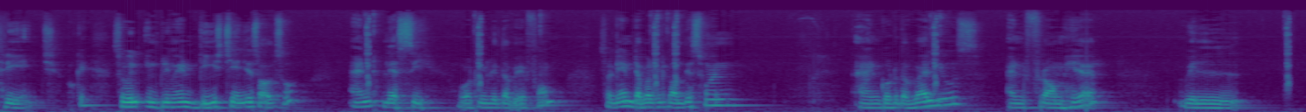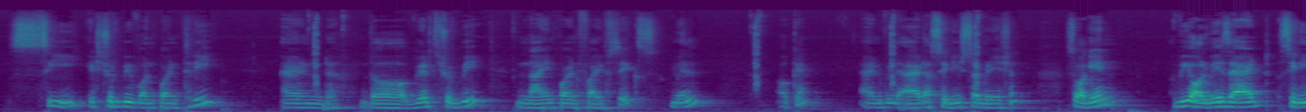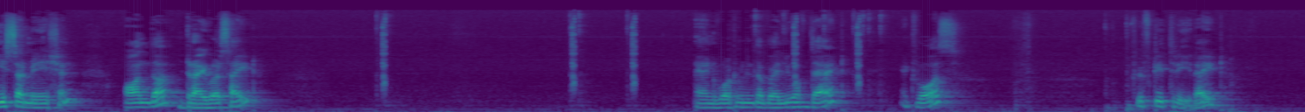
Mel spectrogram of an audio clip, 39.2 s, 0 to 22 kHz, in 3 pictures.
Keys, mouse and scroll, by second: 9.4 click, 12.9-16.0 drag, 16.1-19.0 drag, 20.5 click, 29.9-34.7 drag.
